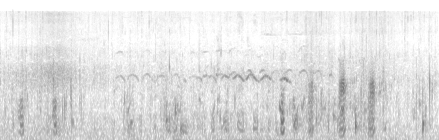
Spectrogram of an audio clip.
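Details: Ducks on Lough Neagh at Oxford Island, Ireland, mingling with a swan family, utter scattered soft quacks that turn louder and sharper near the end. A rippling whistle runs underneath.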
